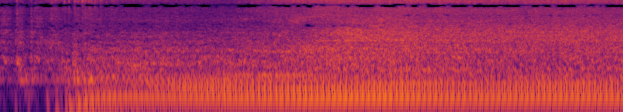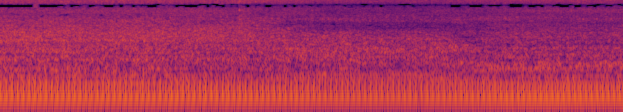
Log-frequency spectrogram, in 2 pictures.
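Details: Cub Cadet riding mower that wouldn't start, jump-started with jumper cables: brief crank catches almost at once, then the single settles into a steady, even idle with a firm low thrum; normal start.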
